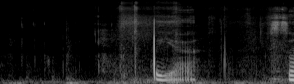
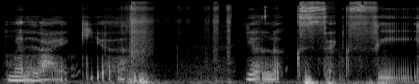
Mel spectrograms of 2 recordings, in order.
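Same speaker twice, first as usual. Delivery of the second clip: creepy man's come-on; slower than usual. Retold or imitated. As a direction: drag it out like a creepy older guy. Creepy older man hitting on her.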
